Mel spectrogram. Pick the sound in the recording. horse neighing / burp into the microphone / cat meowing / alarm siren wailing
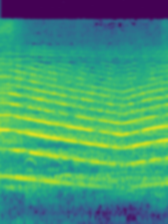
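alarm siren wailing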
